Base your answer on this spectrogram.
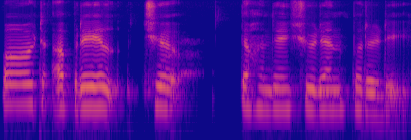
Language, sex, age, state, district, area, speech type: Kashmiri, female, 18-30, Jammu and Kashmir, Pulwama, rural, spontaneous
